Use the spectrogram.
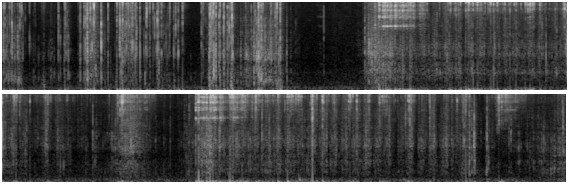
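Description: Chocolate chips pour into an energy bite mix, with crinkling, rattling and clattering in uneven bursts and brief lulls, close and without talk.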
